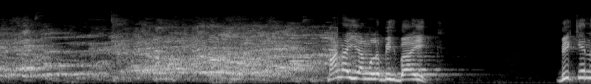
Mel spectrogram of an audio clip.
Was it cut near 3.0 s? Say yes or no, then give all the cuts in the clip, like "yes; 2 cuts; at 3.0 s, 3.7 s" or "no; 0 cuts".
yes; 1 cut; at 3.0 s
